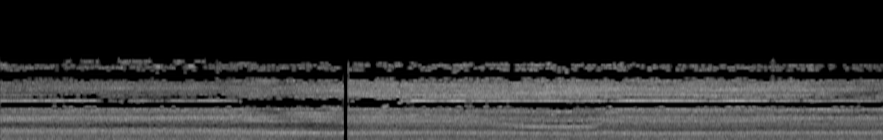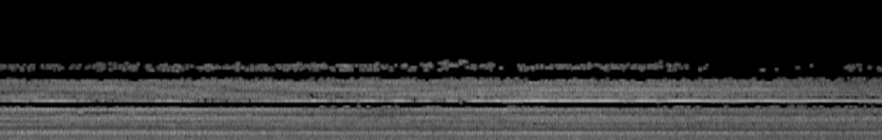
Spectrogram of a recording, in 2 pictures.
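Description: Steady high-pitched hiss and whine of dental cleaning instruments, an ultrasonic scaler and air-polisher spray, running continuously during a routine hygiene cleaning.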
